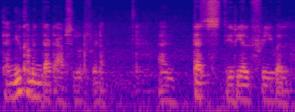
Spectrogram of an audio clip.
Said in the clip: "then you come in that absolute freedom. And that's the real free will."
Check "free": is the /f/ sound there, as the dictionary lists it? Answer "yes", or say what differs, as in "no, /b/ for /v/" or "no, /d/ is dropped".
yes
